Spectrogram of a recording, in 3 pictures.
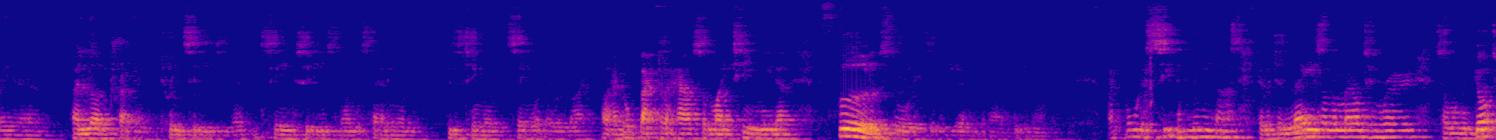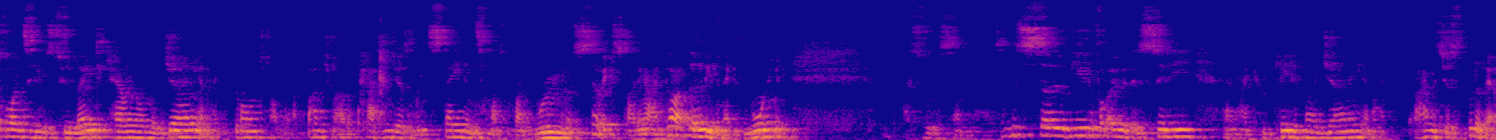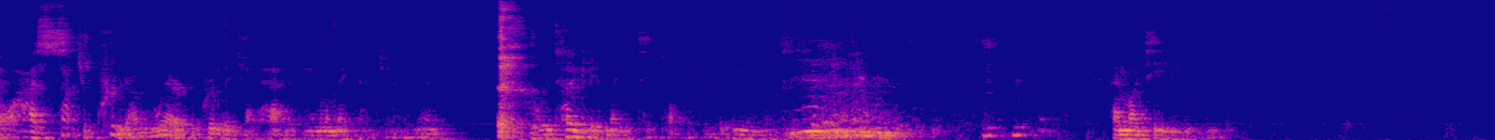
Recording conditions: poor sound quality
